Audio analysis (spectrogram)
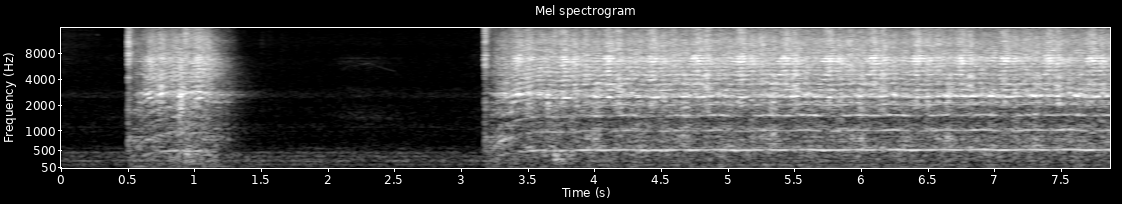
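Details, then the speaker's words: Buick 455 big block (built to 461) in a 1971 Electra 225, first start attempt with a carburetor that sat outside all summer: brief crank, pause, then long starter drone that never catches; flooded, fuel ran down into the carburetor. "come on uh that don't sound good yeah that's not good that all went right down in the damn carburetor"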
